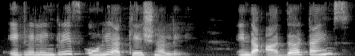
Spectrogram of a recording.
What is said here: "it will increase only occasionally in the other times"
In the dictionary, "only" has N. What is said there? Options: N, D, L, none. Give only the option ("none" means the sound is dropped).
N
